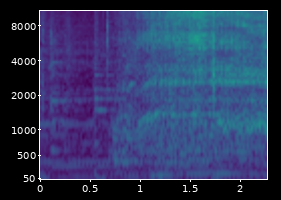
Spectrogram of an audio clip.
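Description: A small bench-top power tool starts up about two-thirds of a second in and then runs steadily. Background music plays underneath.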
